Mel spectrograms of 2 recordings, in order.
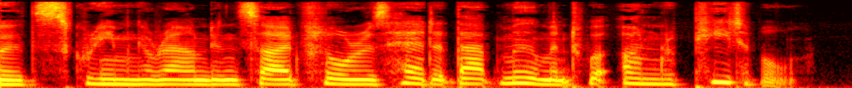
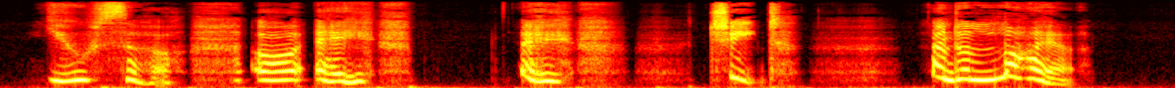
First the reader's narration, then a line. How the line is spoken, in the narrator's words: exclaimed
